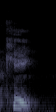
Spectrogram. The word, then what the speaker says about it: quay: How would you pronounce this word? Q-U-A-Y. – Quay? – Do you know? – Key. – Yep. Key. – Okay. – See, it's a British word.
